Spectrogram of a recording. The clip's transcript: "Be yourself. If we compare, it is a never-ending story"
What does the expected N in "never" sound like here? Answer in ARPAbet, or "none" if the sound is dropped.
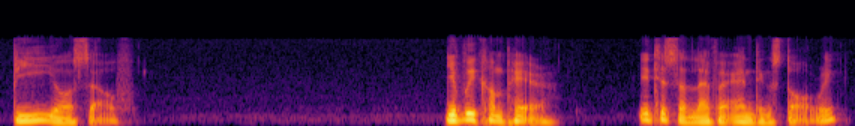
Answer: L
